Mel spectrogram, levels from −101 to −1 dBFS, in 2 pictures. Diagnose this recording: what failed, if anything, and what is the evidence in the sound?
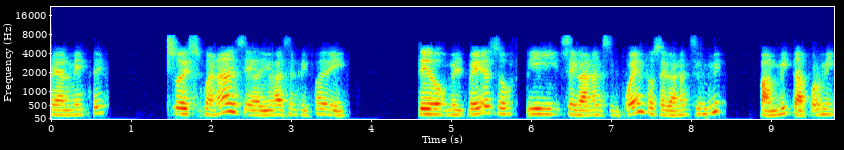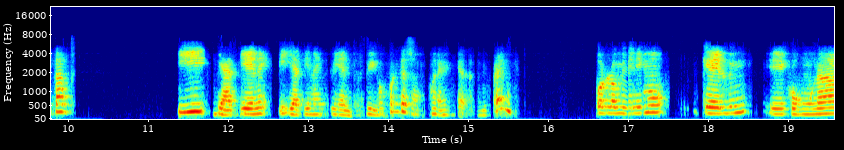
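Nothing failed in this recording; the speech arrives over the Bluetooth mSBC headset link as that codec normally delivers it, and there is no fault to point to in the sound.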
